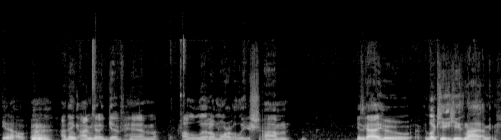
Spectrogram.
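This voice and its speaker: A man's voice: on the low side, takes it slowly, no room sound. A man hosting a casual fantasy baseball show, his voice a little worn from losing it, talking in an easygoing, rambling way with lots of fillers. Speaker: podcast host.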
